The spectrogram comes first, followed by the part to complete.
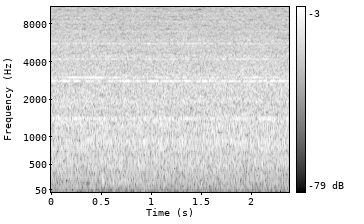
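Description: Steady, even machinery drone of a container ship's engine room with its diesel generator sets running, with a couple of faint steady high whines on top.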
